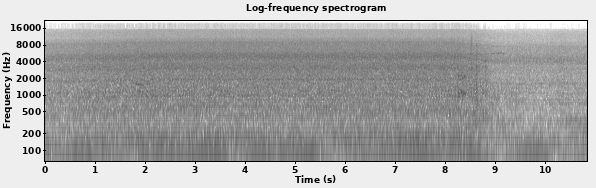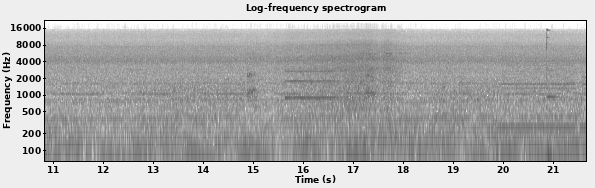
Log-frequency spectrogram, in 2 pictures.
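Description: A heavy construction vehicle's engine rumbles steadily in GTA V, a low continuous drone that keeps going throughout, with faint tonal beeps appearing later on.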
